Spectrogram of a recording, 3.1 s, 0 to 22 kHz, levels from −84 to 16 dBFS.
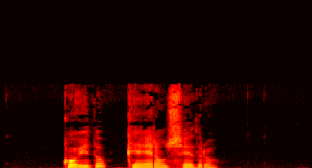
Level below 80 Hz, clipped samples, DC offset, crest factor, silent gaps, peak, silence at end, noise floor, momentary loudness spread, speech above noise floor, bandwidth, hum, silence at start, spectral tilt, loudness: -62 dBFS; under 0.1%; under 0.1%; 22 dB; none; 0 dBFS; 0.95 s; -70 dBFS; 13 LU; 49 dB; 11.5 kHz; none; 0.65 s; -4.5 dB/octave; -21 LUFS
